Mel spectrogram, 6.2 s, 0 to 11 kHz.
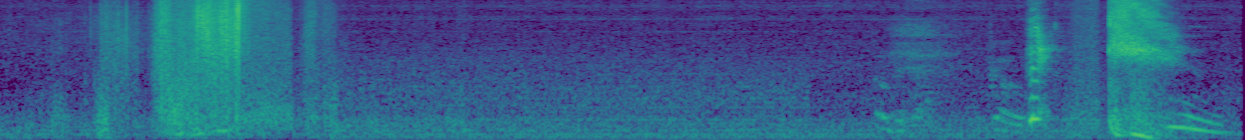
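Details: Hay fever sneezing, filmed over 3–4 days: two loud, forceful sneezes separated by a pause over steady background noise.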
